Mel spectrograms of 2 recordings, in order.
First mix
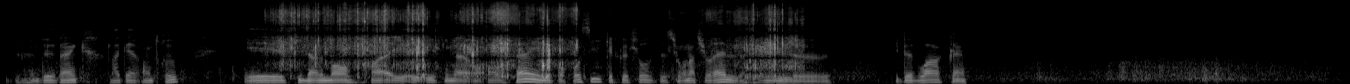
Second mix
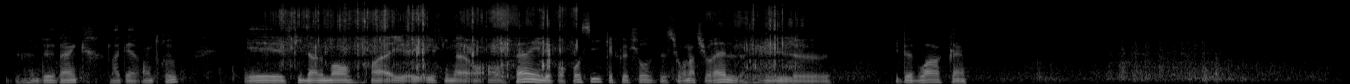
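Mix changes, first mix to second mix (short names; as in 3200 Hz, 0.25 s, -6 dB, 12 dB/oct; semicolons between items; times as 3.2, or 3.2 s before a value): first sound: remove polynomial smoothing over 65 samples; second sound -8.0 dB; master: add bell 6000 Hz +12.5 dB 0.28 oct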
